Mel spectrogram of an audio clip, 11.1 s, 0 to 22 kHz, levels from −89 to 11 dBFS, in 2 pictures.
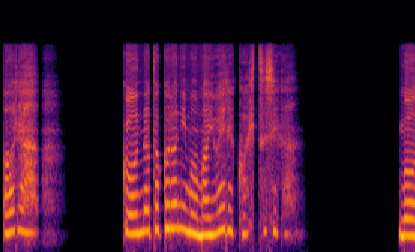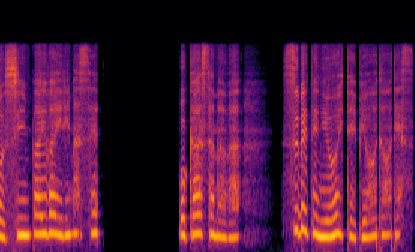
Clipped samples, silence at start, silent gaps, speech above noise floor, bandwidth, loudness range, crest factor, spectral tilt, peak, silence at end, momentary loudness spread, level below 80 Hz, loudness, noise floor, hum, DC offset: under 0.1%; 0.05 s; 1.00-1.62 s, 4.21-5.26 s, 6.91-7.84 s; 28 dB; 11 kHz; 3 LU; 12 dB; -3 dB/octave; 0 dBFS; 0.1 s; 12 LU; -56 dBFS; -11 LUFS; -39 dBFS; none; under 0.1%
